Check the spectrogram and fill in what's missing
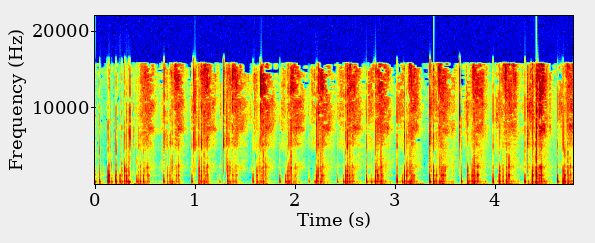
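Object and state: Mini pumpkin tapped and scratched with nails.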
